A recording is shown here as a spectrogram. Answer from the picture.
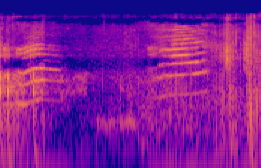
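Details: Cute pet cats meowing indoors: a short high meow at the start, then a longer meow with a rising and falling pitch around two to three seconds, with faint background noise.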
